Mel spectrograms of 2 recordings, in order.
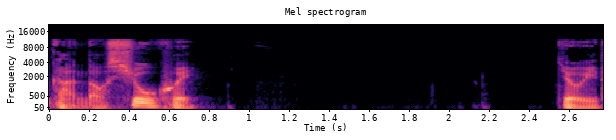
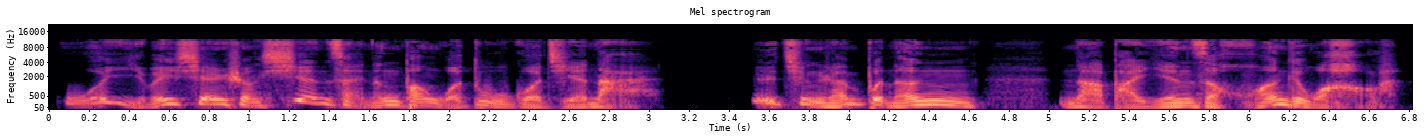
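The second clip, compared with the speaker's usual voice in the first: put-on higher-pitched old man, let down; doubtful old client; 5 semitones higher than usual. Old man doubting the fortune-teller, higher-pitched and let down. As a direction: voice a disappointed old man asking for a refund.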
